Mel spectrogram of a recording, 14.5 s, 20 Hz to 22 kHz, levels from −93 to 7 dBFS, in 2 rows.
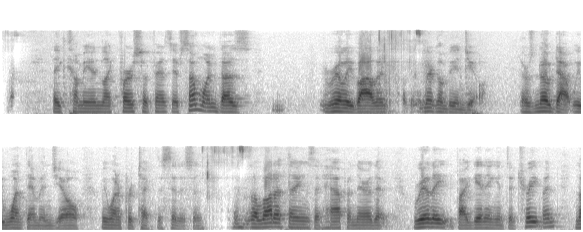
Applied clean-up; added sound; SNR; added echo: neural mask model Resemble Enhance denoiser.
